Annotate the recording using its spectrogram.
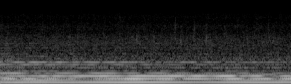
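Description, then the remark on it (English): Steady rain patters continuously beneath a low, sustained musical drone, the soft hiss of falling drops even and unbroken throughout, with no voices. “The sound of the rain begins to soothe your body and your mind.”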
